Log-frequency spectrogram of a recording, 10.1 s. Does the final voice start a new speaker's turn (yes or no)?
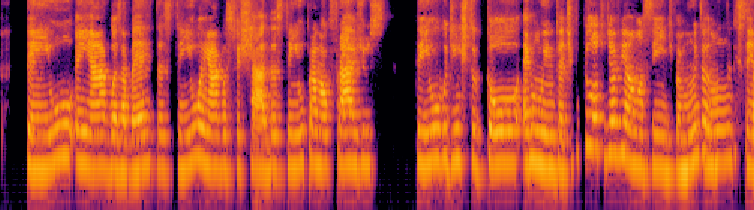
yes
